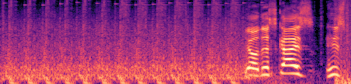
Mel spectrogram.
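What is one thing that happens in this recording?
A rifle fires in rapid repeated shots.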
